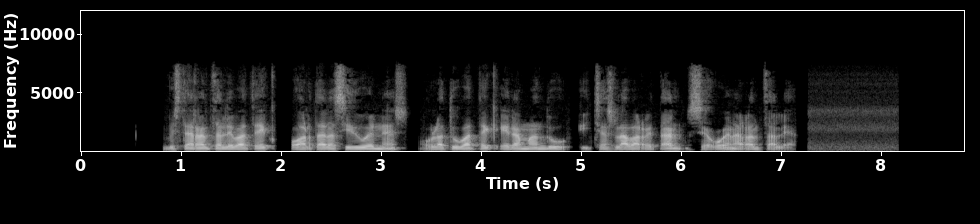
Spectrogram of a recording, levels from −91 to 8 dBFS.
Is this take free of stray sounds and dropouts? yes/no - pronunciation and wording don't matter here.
yes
